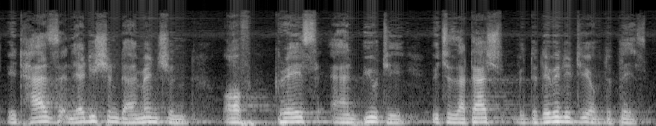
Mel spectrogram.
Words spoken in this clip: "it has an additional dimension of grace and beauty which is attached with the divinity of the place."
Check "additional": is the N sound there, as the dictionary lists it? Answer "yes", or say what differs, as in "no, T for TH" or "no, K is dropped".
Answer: no, N is dropped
